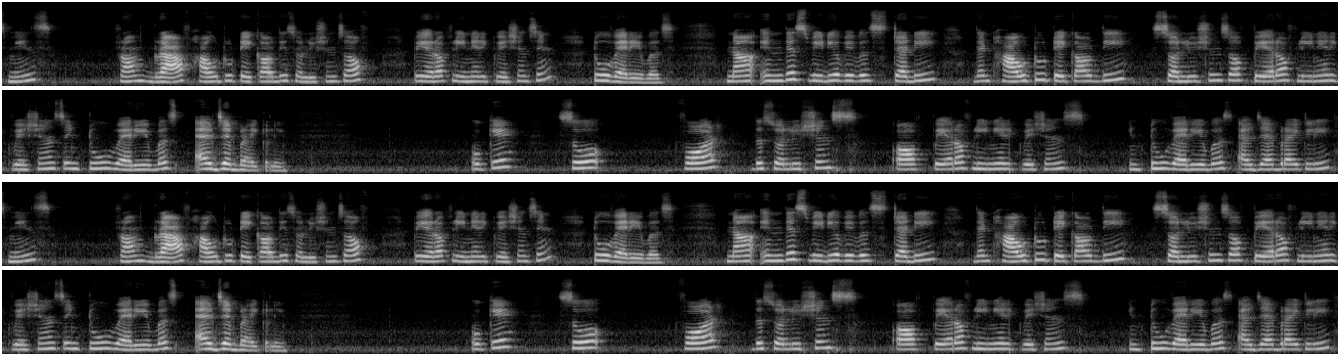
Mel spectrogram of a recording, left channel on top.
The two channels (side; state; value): both; identical; correlation 1.00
